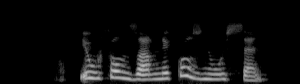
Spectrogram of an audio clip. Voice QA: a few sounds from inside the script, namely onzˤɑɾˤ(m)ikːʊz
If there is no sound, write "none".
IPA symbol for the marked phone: n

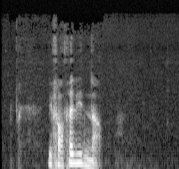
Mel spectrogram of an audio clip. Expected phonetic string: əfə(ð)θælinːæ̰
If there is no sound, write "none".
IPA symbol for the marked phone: ʁ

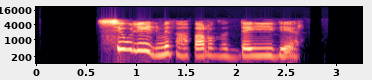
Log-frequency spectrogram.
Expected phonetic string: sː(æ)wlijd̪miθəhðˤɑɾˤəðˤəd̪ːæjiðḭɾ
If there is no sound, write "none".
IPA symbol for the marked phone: i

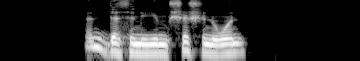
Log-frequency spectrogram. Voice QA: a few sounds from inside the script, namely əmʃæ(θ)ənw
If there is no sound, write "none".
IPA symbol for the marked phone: ʃ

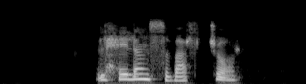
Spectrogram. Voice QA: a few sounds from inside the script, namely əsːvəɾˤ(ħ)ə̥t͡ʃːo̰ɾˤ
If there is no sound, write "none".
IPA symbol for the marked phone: θ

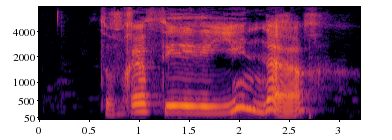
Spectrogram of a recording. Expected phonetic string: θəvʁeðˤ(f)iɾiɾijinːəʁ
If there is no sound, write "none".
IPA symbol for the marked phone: θ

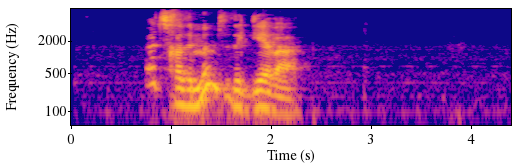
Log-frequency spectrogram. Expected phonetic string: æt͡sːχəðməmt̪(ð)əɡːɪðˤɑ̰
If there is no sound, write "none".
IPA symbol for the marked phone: ð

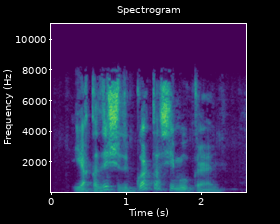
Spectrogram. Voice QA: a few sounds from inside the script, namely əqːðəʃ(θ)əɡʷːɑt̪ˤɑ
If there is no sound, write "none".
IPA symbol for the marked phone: ð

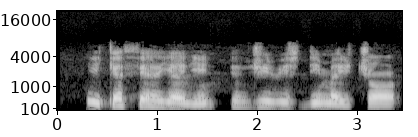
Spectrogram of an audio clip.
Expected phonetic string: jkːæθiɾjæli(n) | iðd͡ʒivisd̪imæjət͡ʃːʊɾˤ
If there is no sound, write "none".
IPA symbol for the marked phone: n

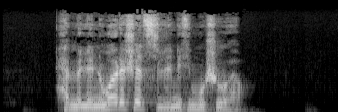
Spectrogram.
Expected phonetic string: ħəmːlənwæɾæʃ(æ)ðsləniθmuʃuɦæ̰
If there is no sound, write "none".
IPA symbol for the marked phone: æ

